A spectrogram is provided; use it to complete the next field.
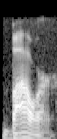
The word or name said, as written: bower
